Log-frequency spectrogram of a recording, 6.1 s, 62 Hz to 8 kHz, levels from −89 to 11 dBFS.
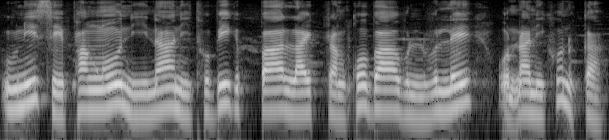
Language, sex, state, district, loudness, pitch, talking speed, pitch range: Garo, female, Meghalaya, West Garo Hills, -15 LUFS, 175 Hz, 90 wpm, 155-195 Hz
